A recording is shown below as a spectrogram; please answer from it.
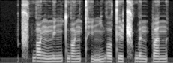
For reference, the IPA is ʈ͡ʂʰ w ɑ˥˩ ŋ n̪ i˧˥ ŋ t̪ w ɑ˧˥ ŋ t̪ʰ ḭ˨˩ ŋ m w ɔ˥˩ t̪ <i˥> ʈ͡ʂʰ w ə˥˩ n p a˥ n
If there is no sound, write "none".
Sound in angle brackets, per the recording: i˧˥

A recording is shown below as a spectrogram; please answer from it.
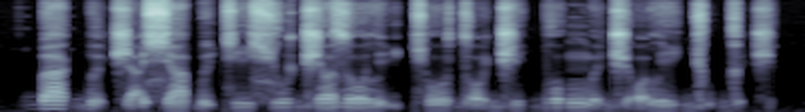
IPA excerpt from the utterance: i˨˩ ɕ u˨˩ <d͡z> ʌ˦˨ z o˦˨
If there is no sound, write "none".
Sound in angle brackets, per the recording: d͡ʒ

